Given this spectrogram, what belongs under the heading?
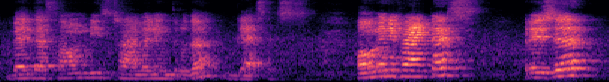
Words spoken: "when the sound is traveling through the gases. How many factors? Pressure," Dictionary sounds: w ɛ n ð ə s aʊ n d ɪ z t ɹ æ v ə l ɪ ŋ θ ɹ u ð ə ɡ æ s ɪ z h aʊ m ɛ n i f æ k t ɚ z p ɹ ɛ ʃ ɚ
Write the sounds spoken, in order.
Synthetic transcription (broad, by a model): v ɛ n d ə s aʊ n d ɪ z t ɹ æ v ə l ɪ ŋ t ɹ u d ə ɡ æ s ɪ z h aʊ m ɛ n i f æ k t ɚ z p ɹ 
